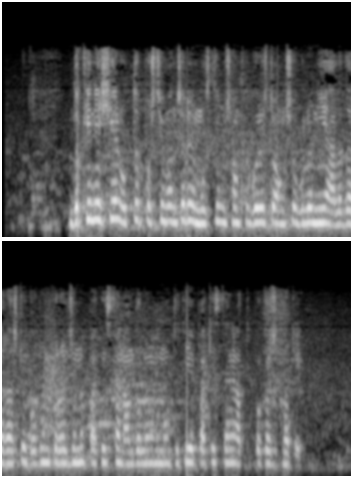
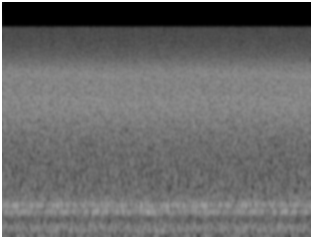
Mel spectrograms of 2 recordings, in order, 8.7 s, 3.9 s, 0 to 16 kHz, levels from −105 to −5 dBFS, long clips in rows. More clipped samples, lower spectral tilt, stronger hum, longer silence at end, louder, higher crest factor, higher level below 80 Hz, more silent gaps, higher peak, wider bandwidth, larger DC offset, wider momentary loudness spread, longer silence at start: neither; first, -5.5 dB/octave vs -1 dB/octave; neither; first, 0.65 s vs 0 s; first, -23 LUFS vs -34 LUFS; first, 20 dB vs 14 dB; about the same, -62 dBFS vs -64 dBFS; neither; first, -4 dBFS vs -24 dBFS; second, 7.8 kHz vs 11 kHz; neither; first, 11 LU vs 0 LU; first, 0.55 s vs 0 s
